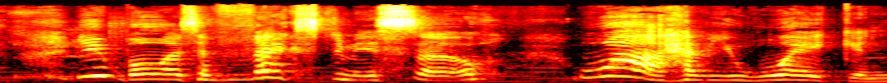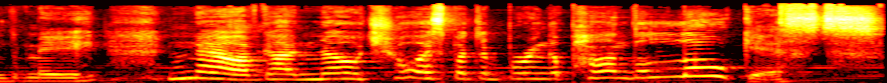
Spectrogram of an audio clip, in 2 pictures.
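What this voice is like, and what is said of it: Put-on Southern Belle accent. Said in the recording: “my voice is wavering wildly... He's turning southern... She's a Southern Belle now?”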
